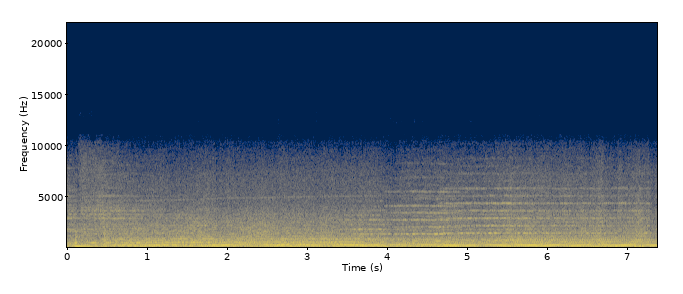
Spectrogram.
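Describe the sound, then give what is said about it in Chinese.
A speedboat engine, its fuel tank shot, roars as the boat races ashore: loud, continuous, rumbling engine noise with no talk. “已经被打爆油箱的快艇冲到小岛的岸上”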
